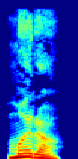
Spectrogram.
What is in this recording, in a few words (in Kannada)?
"ಮೆರೆ", kannada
